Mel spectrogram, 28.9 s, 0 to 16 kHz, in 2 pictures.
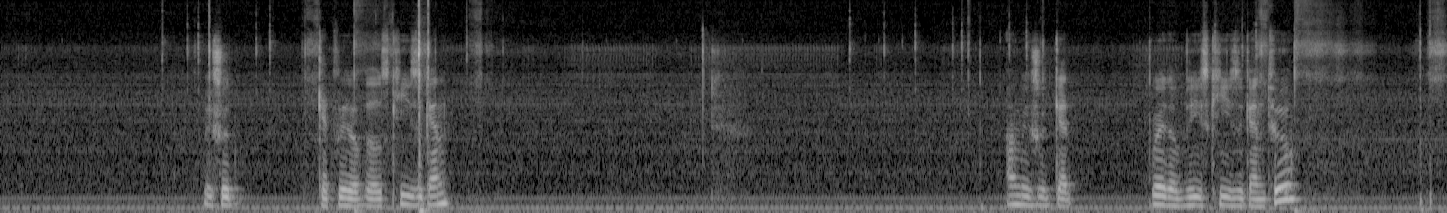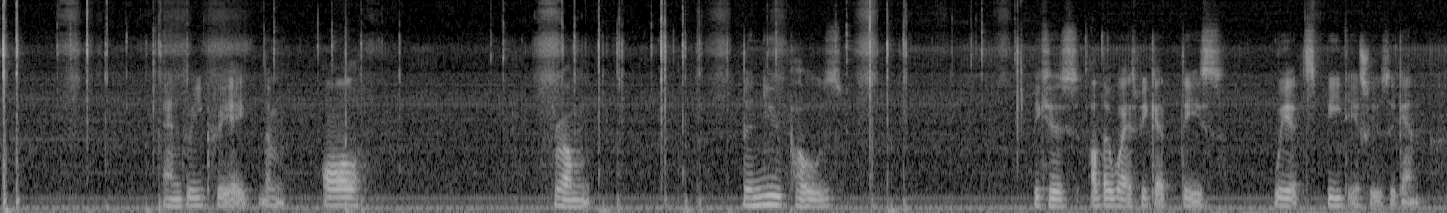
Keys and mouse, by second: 2.3-4.5 right drag, 3.9 Delete, 4.8-6.6 drag, 9.2-12.0 right drag, 12.0 middle click, 12.2-14.5 right drag, 14.5 Delete, 15.2-17.0 right drag, 16.1 shift+d, 18.1 g, 19.4 right click, 19.6 right click, 20.4-22.4 right drag, 20.7 shift+d, 21.4 shift+d, 23.6 shift+d, 24.3 right click.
